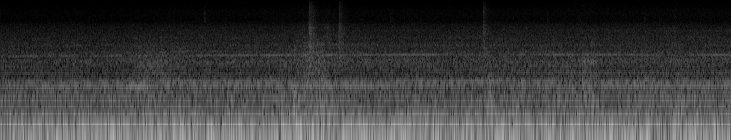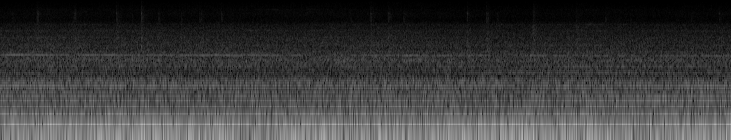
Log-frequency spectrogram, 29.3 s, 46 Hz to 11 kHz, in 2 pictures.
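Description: Running sound heard inside a JR West 201 series electric train car: a steady low rumble of the wheels on the rails with a steady hum from the running gear, broken by a few sharp clicks.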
